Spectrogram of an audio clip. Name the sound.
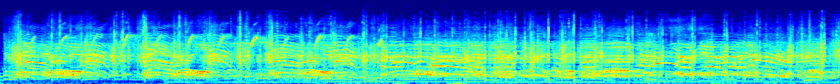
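protest crowd chanting for public safety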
